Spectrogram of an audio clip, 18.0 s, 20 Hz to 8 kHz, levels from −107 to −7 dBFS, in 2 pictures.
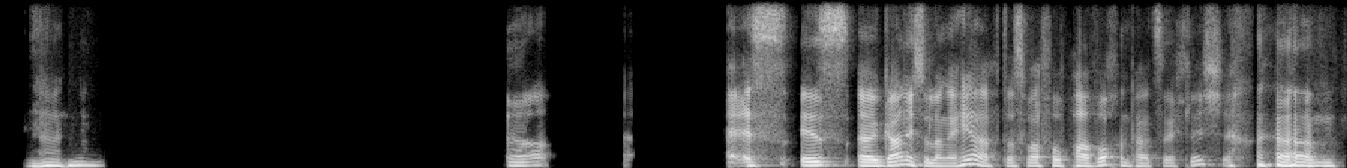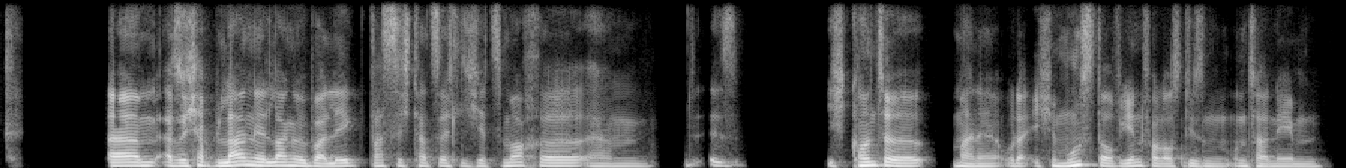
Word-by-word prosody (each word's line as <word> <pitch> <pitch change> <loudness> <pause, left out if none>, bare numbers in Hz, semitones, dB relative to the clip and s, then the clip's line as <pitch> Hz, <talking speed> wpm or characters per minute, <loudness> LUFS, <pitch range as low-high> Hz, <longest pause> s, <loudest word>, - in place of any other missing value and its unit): Mhm. 150 +5 -1 2.7
Ja. 150 +3 -4 1.2
Es 155 0 0
ist, 165 -1 +2
äh, 145 -1 +8
gar 160 +3 +5
nicht 180 -3 +2
so 140 - 0
lange 130 -1 0
her. 205 -3 +2
Das 135 0 -6
war 140 0 +1
vor 140 0 -1
paar 140 -2 +2
Wochen 175 -4 0
tatsächlich, 135 +8 -7 0.3
ähm. 140 -6 +5 0.8
Ähm, 145 0 +4
also, 145 -2 0
ich 135 - +1
habe 145 -4 0
lange, 160 +2 +5
lange 150 0 +3
überlegt, 135 +1 0
was 135 +1 -4
ich 140 - -6
tatsächlich 135 -2 -7
jetzt 130 +1 -9
mache. 140 -1 -1
Ähm, 120 -1 -9 0.4
s 150 +2 -9 0.6
ich 140 - -9
konnte 155 -4 +3 0.2
meine 120 -2 -2
oder 130 -1 -6
ich 135 - -13
musste 150 +5 +3
auf 125 -1 -4
jeden 140 +3 -1
Fall 135 -2 -4
aus 120 0 -5
diesem 120 -2 -7
Unternehmen 115 -2 -5
140 Hz, 145 wpm, -21 LUFS, 130-150 Hz, 2.7 s, äh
